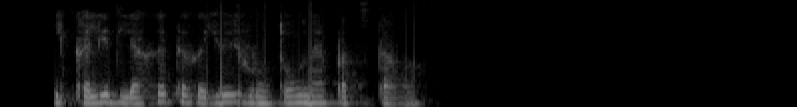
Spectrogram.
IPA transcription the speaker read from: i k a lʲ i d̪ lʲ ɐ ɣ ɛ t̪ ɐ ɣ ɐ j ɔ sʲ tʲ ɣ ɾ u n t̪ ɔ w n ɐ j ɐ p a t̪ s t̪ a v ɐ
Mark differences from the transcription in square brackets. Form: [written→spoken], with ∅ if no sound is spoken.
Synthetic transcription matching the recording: i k a lʲ i d̪ lʲ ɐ ɣ ɛ t̪ ɐ ɣ ɐ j ɔ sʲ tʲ ɣ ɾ u n t̪ ɔ w n ɐ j ɐ p a t̪ s t̪ a v ɐ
